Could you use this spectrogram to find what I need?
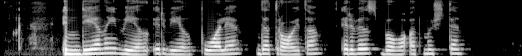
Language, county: Lithuanian, Tauragė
